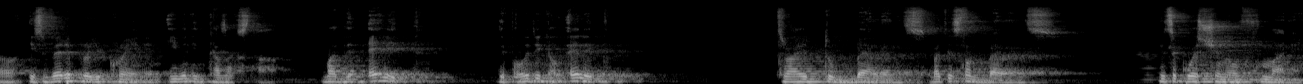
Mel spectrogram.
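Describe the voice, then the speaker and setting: A man at medium pitch with ordinary pitch variation, at a fairly slow pace with long, frequent pauses, in audible room echo. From eastern Ukraine, Donbas. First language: Russian. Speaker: political journalist, panelist. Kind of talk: panel discussion. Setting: university panel with audience. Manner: halting, with frequent self-corrections.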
